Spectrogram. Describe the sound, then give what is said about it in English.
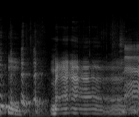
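A person loudly imitates a goat's bleat, a nasal, quavering "baa" held for about a second after a short vocal lead-in. “And it looks like a goat boy. Show me a goat boy.”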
